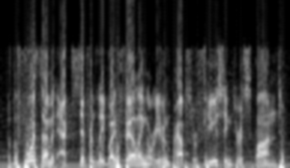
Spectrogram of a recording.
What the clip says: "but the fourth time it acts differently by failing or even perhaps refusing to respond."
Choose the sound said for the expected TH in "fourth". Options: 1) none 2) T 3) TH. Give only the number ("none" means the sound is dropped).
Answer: 3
